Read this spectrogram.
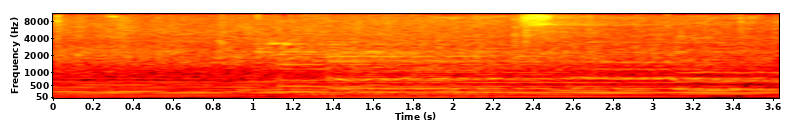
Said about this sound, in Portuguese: Pode dar uma salva de palmas bem forte para Jesus.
